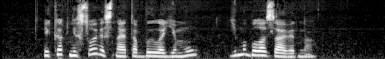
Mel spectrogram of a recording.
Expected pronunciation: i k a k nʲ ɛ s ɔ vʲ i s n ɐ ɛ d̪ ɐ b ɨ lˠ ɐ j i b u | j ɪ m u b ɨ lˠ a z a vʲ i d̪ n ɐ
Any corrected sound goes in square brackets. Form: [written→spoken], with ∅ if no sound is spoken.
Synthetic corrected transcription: i k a k nʲ ɛ s ɔ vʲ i s n ɐ ɛ [d̪→t̪] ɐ b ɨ lˠ ɐ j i [b→m] u | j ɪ m u b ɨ lˠ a z a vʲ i d̪ n ɐ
